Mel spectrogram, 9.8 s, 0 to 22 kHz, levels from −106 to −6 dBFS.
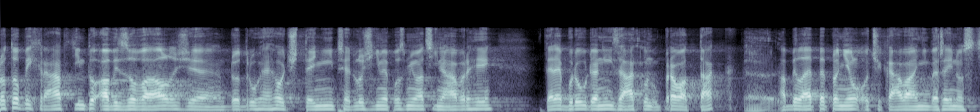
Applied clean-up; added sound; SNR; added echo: neural mask model Resemble Enhance denoiser.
